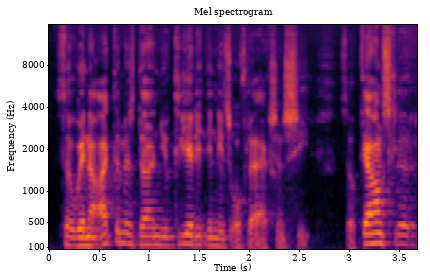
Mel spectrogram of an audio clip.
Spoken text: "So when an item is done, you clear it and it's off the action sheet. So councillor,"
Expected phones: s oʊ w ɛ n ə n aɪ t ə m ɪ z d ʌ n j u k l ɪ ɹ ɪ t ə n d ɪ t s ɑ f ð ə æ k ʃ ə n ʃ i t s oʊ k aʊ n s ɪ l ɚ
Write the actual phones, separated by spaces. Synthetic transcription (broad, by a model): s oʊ w ɛ n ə aɪ t ə m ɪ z d ʌ n j u k l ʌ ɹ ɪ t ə n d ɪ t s ɑ f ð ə æ k ʃ ə n s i s oʊ k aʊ n s l ɚ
